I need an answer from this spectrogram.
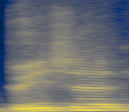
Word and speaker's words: dvesha: So, and then the dosha, in dvesha is in Sanskrit, dvesha, the dvesha, right? That's how pronounce that word. In Pali language, we can pronounce that like dosa. There is no sh, right?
